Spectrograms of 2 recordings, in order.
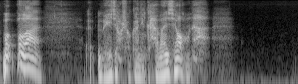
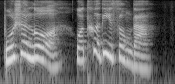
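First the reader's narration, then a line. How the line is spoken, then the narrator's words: Sudden, loud. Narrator (Chinese): 梅一朵突然在一边大声说着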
